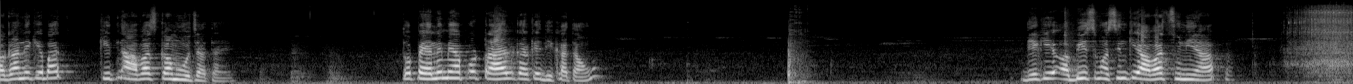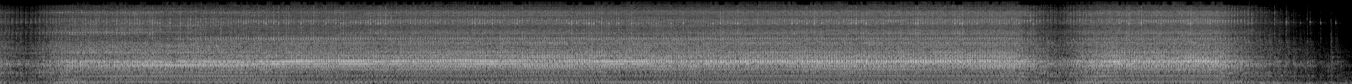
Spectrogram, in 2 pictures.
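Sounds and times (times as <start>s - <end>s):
overlock machine running: 12.8s - 27.0s.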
